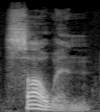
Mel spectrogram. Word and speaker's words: Samhain: that it apparently that correct Gaelic pronunciation is saw win' even though it's spelled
